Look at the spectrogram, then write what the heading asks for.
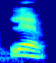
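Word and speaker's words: lamb: लैम्प, यहाँ पर जो आपका एम है ना वो आपका साइलेंट है, तो लैम्प, लैम्प।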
